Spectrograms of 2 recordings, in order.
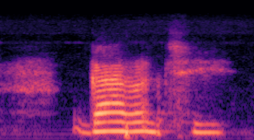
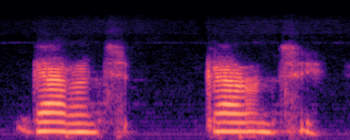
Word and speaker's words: guarantee: A written guarantee. Good. Just make sure to put the emphasis So for warranty, it's on the first syllable. Warranty. Warranty. Okay. Warranty. Good. And this emphasis is on the last syllable.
